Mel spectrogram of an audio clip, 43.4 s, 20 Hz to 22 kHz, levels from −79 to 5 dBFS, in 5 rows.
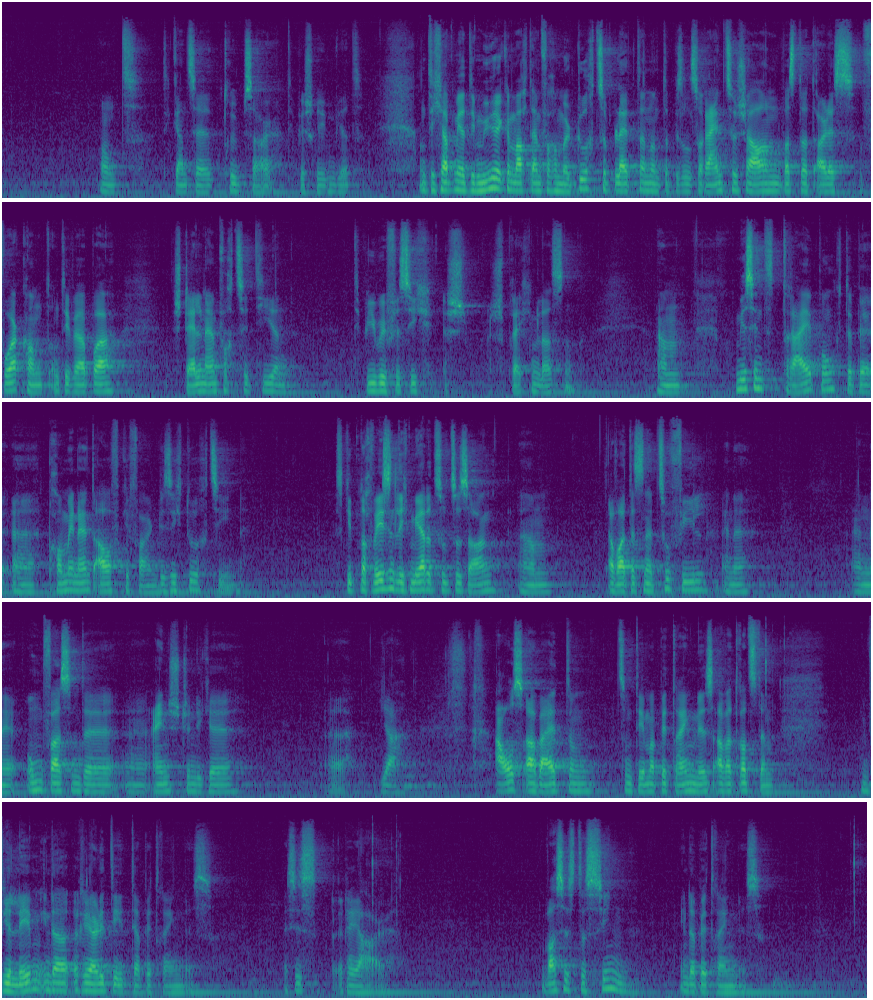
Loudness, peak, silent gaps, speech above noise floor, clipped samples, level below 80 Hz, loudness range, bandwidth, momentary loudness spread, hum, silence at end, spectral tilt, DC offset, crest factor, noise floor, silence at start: -25 LUFS; -4 dBFS; none; 25 dB; under 0.1%; -54 dBFS; 7 LU; 17.5 kHz; 19 LU; none; 0 s; -3 dB/octave; under 0.1%; 24 dB; -50 dBFS; 0 s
